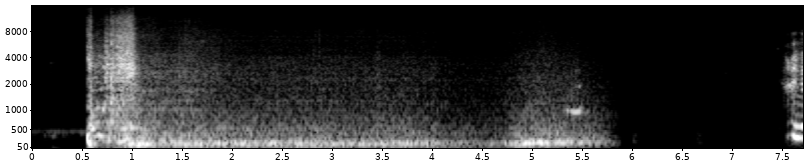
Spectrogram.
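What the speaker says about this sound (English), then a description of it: "Yes, Brooke, you can start the car now." A car engine cranks and catches, then runs at a steady idle for about five seconds with a brief swell of revs before cutting off, heard up close with no talking.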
